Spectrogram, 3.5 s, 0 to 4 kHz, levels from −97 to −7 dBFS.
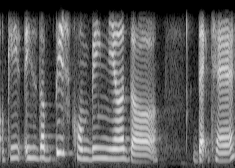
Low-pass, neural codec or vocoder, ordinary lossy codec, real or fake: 3.6 kHz; none; none; real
